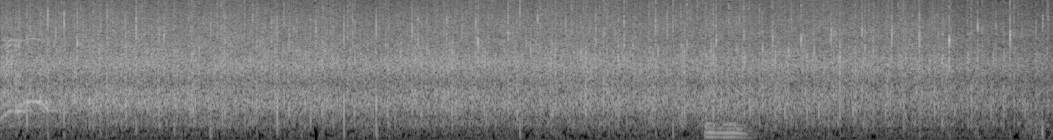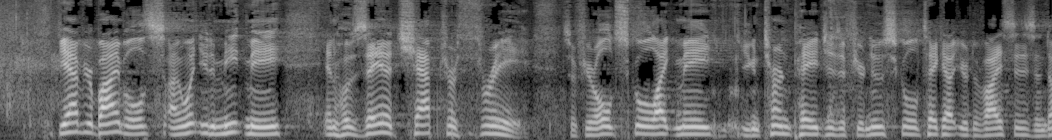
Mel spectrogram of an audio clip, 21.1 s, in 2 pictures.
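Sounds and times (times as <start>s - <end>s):
audience hand clapping: 0.0s - 11.4s
speech: 11.1s - 21.0s.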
